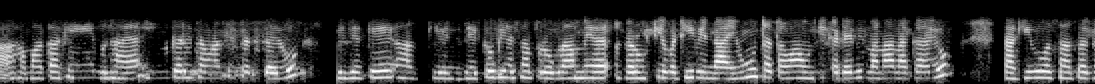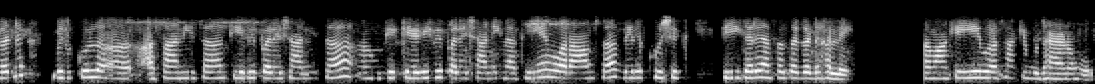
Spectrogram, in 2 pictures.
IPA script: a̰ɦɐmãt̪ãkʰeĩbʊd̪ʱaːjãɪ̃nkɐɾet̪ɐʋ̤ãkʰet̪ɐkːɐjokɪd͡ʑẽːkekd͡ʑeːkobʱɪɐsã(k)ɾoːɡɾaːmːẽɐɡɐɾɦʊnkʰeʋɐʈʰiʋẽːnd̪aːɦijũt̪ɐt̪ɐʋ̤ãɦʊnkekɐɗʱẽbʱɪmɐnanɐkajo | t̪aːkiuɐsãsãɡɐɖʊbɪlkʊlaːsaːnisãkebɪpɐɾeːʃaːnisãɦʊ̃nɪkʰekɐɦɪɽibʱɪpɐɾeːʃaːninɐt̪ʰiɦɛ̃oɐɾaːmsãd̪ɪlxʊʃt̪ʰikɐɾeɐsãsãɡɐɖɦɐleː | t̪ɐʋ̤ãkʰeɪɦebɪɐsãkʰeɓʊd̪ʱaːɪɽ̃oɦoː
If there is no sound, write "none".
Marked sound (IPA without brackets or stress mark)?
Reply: p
